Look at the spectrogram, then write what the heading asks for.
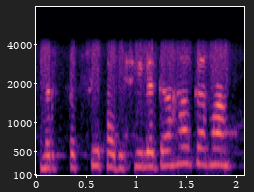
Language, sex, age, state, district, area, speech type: Sanskrit, female, 18-30, Kerala, Thrissur, rural, conversation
